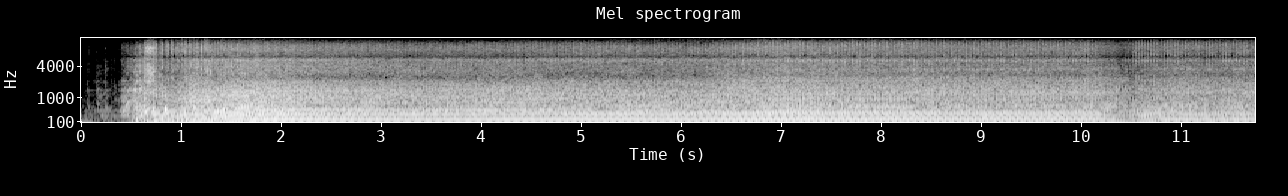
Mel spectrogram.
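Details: Mountfield LS45 mower with Briggs & Stratton engine rescued from the dump, old carburetor refitted and primed with fuel: short crank, then catches and runs steadily with a slight dip near the end; starts and runs properly.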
